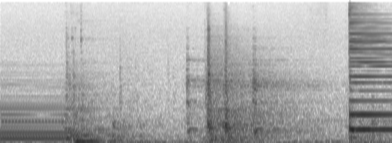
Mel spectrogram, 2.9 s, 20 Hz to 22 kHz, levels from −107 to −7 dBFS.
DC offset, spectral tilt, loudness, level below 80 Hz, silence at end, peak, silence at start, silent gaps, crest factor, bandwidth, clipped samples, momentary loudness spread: under 0.1%; -4 dB/octave; -36 LUFS; -48 dBFS; 0 s; -16 dBFS; 0 s; none; 20 dB; over 20 kHz; under 0.1%; 21 LU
